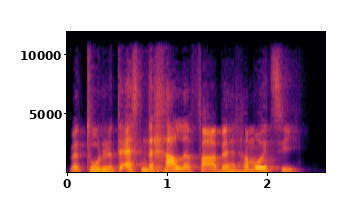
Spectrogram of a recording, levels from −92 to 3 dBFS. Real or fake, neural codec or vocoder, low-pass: fake; codec, 24 kHz, 0.9 kbps, DualCodec; 10.8 kHz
